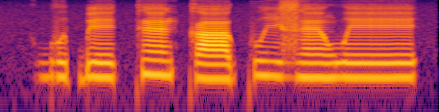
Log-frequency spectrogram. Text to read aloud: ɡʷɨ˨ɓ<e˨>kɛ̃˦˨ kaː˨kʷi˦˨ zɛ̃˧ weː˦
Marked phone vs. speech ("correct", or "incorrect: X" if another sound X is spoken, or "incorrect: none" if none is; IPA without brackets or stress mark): correct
